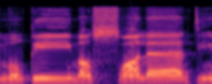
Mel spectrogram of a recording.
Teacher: मुक़ीमा काफ मोटा पड़ा जाएगा, सलात में सौद मोटा पड़ा जाएगा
